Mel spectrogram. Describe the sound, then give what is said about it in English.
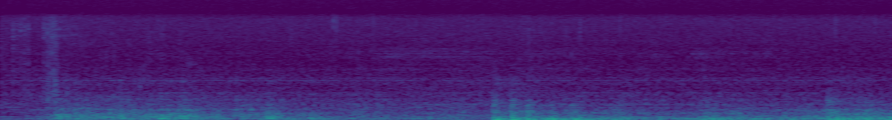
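Deep rolling thunder rumbles on and off, swelling into a heavier low boom around the middle and lingering as a steady growl, with a faint rain-like hiss beneath and no voices. “Y'all hear that thunder?”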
